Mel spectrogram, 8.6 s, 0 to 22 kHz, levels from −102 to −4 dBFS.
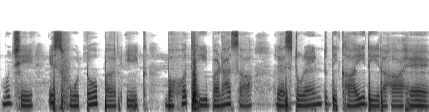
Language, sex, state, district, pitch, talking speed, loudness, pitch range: Hindi, female, Madhya Pradesh, Katni, 165 Hz, 100 wpm, -21 LUFS, 155-195 Hz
